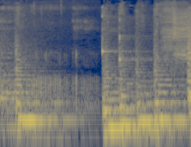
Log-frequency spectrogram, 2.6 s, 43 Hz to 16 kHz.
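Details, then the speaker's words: Cat purring: a steady, low rumbling purr with a brief break, over faint background music. "Ternyata suara dengkuran itu bukan cuma tanda kucing bahagia loh. Saat kucing menengkur, [musik] otot-otot di tenggorokannya bergetar dengan cepat sekitar 25 sampai 150 kali per detik."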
